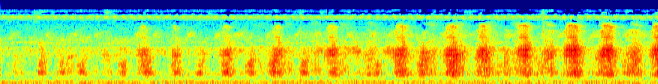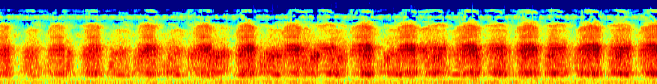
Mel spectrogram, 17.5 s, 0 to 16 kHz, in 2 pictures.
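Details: Tropical frogs calling during a tropical low storm at Driver, Northern Territory, Australia, 13 December, recorded on a phone left on the ground; a dense chorus of rapid pulsed croaks, about two or three a second, building steadily louder.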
